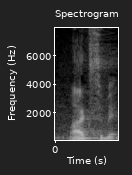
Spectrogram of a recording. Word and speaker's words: Maxime: muito bom gostou muito Maxime eh Bom dia primeiro queria saber como é que pronuncia seu nome se é Maxime Maxime Qual é a pronúncia Maxim Maxim Maxime Muito obrigado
